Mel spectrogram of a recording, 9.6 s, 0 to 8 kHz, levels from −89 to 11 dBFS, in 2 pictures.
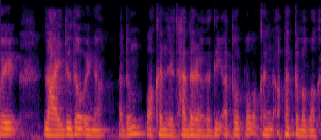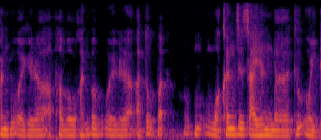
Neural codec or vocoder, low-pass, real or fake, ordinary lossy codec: codec, 16 kHz, 4 kbps, FreqCodec, smaller model; 7.2 kHz; fake; none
